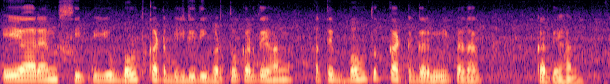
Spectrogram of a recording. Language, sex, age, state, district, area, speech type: Punjabi, male, 30-45, Punjab, Gurdaspur, rural, read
